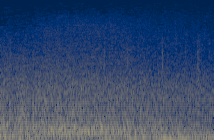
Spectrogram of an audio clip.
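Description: Steady, rushing, rumbling noise like a strong wind, with a heavy low rumble: a sound effect for a comet impact's approaching air blast.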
